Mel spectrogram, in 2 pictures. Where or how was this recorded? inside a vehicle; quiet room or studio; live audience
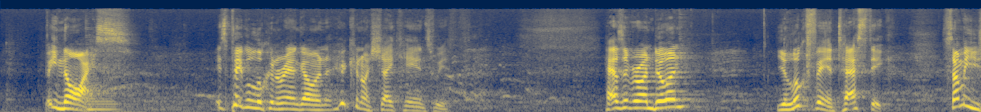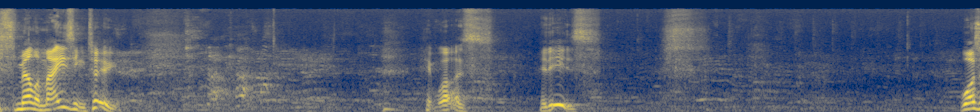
live audience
